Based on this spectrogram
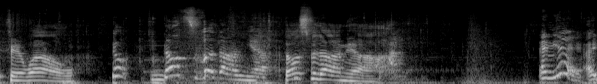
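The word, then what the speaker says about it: до свидания: Das Vidania is actually how you say goodbye. It's like farewell. No, Das Vidania.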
